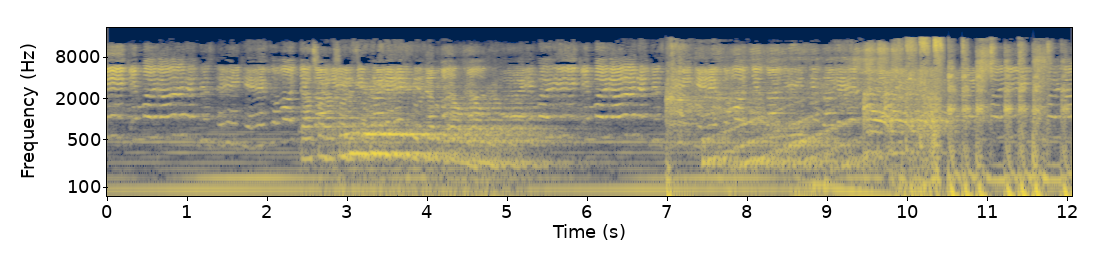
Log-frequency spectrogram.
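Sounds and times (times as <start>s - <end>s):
deep bass note: 2.4s - 5.8s
hardtekk electronic music: 2.4s - 6.0s, 7.0s - 12.0s
pitched-up wavering vocal sample: 2.4s - 6.0s, 7.0s - 10.0s
rising synth sweeps: 2.6s - 5.8s.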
